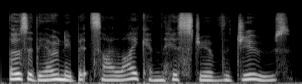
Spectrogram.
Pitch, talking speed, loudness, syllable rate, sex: 210 Hz, 260 wpm, -17 LUFS, 6.5 syllables/s, female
